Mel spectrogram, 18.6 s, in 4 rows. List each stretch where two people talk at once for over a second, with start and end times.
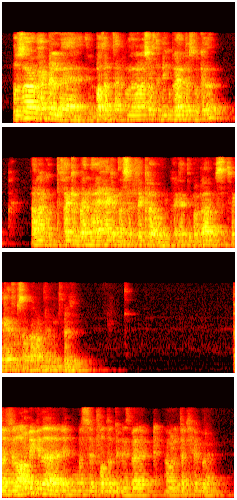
none

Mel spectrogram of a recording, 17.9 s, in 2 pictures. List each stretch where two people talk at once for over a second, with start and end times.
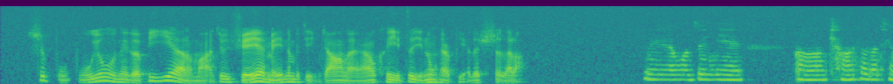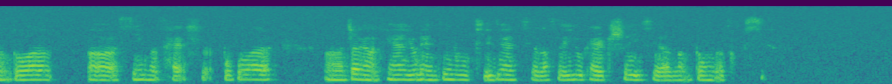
none

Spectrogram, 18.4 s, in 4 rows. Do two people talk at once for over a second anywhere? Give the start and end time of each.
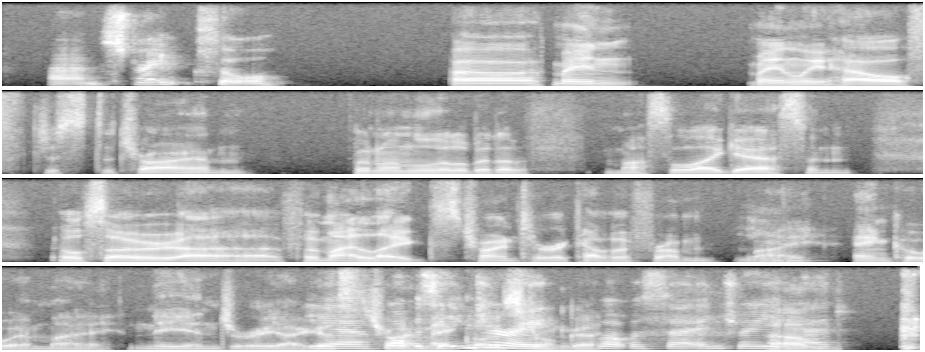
15.3-16.8

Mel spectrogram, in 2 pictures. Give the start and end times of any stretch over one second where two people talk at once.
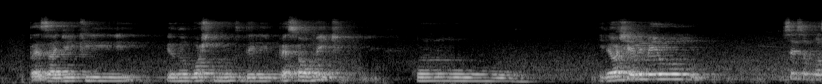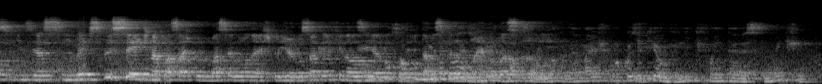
11.8-13.8

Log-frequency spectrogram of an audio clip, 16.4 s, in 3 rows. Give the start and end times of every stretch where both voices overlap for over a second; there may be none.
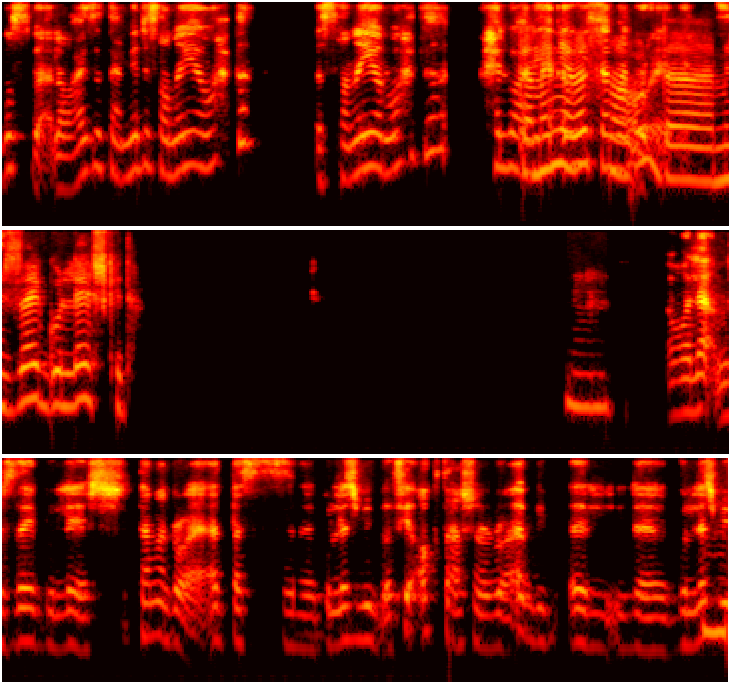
3.9-5.2

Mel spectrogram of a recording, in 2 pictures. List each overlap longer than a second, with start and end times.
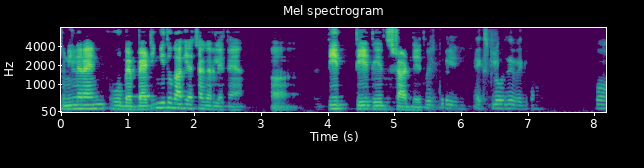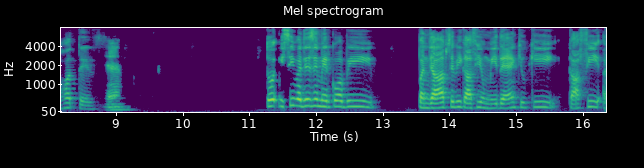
none

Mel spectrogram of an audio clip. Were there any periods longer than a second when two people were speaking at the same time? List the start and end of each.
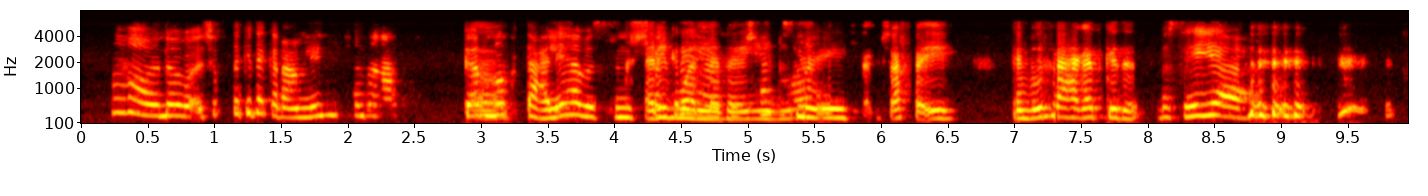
4.2-5.5

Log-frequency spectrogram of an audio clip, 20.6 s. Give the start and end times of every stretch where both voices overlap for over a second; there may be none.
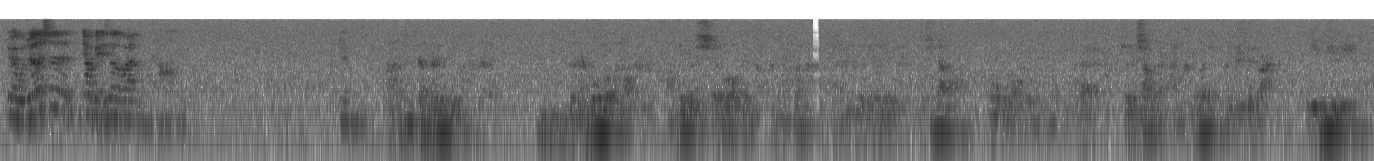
none

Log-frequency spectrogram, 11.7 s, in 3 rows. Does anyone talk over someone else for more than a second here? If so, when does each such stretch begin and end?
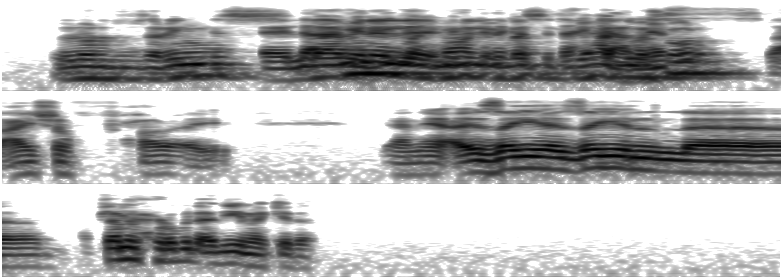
1.3-3.4

